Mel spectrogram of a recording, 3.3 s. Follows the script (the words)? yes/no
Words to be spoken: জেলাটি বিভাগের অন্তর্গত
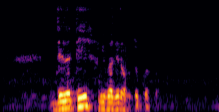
yes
